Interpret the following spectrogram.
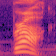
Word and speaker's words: Brok: It's Pork, of course. No, it isn't. Brok, Chief.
